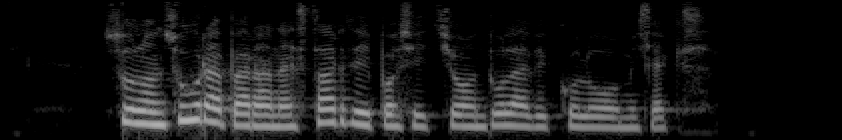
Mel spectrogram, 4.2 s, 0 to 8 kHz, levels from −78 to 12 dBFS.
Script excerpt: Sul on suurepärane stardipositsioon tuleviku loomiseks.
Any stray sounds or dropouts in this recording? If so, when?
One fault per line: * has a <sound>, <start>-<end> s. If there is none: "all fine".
all fine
